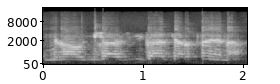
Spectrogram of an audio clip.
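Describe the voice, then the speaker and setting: Young boxer talking blunt, bright voice. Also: male voice, high voice, flat delivery, fairly quick, poor audio. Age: 20s. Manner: blunt, repetitive, many fillers. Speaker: boxer guest. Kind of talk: phone interview.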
